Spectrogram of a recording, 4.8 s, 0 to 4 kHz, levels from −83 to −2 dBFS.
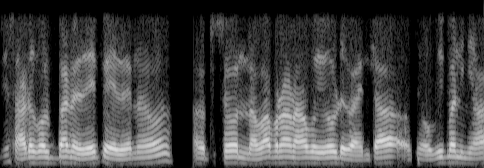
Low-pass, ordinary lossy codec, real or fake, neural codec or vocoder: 3.6 kHz; none; real; none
